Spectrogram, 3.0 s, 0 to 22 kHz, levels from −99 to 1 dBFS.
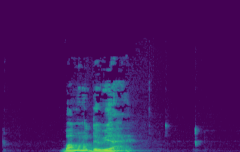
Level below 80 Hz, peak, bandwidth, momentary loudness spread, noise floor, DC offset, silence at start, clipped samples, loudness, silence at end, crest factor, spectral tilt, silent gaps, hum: -64 dBFS; -6 dBFS; 10.5 kHz; 10 LU; -83 dBFS; under 0.1%; 0.8 s; under 0.1%; -20 LUFS; 1.35 s; 18 dB; -7 dB/octave; none; none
